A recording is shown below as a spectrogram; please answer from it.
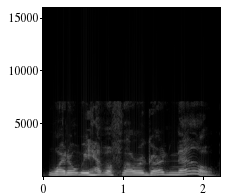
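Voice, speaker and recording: A man's voice: fairly high pitch, normal speed, warm tone, dull audio, voice pushed up, lightly acted. A man voicing a cheerful, curious little girl pig from a storybook, in an eager, exclaiming manner.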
